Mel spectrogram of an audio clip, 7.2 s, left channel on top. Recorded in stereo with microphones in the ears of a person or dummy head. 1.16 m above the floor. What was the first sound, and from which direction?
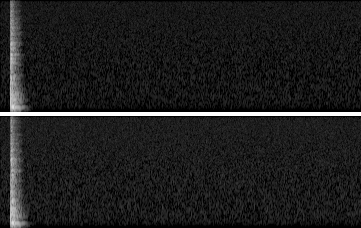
A thud, 35° left (ahead or behind).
